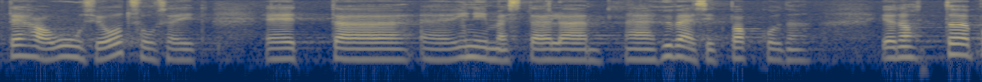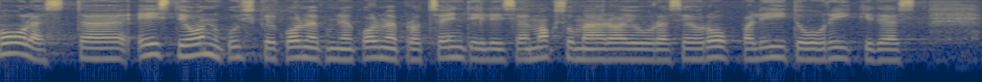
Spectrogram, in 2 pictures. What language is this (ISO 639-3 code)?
est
